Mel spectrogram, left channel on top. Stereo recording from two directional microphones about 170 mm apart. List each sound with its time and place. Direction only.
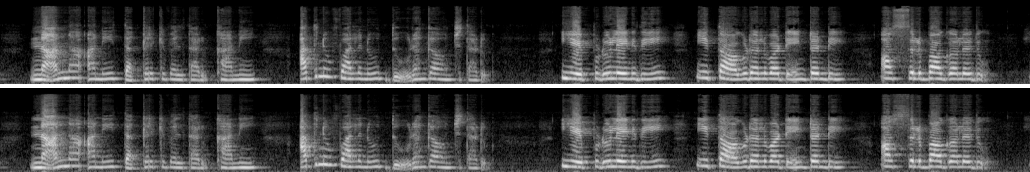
0.3 s a woman's voice: 35° left (ahead or behind)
